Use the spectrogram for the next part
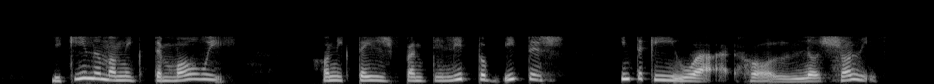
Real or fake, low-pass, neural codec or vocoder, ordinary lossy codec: fake; 3.6 kHz; codec, 16 kHz, 1 kbps, X-Codec, HuBERT features, trained on LibriSpeech; AAC, 24 kbps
